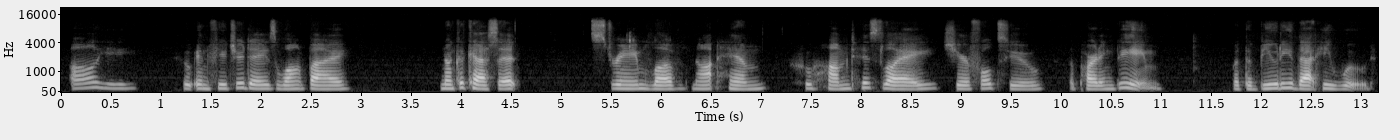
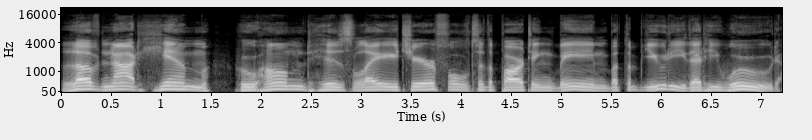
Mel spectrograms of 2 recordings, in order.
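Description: First: Reading in a soft Boston accent; quiet, careful Boston accent reading. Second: Drawn-out, formal recital; slow solemn reading. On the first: Shown as a demonstration. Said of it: "do it with a Boston accent". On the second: Acted. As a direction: read it like an old epitaph. Reading old inscription aloud.

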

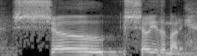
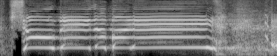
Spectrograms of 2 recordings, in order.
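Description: First: Low, halting, half-hearted repeat; reluctant agent. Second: Very high, stretched-out mock scream; lost his mind. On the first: Retold or imitated. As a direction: go along with it unwillingly, pitched low. Retold agent reluctantly repeats the phrase. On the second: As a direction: yell it like an agent losing his mind. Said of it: "he's lost his mind".

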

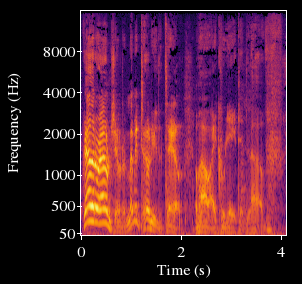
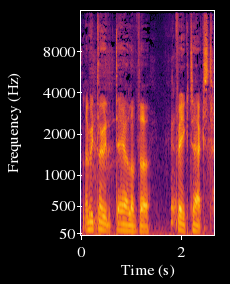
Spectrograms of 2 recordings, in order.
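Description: First: Lightly voiced old grandfather gathering the kids; a hint of a grandpa telling a tale; old grandpa storyteller. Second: Lightly played grandpa spinning a yarn; hint of an old man telling his tale; rambling grandpa story. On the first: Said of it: "this old grandfather now ... be like". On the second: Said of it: "this old grandfather".

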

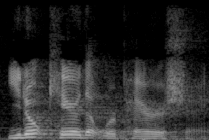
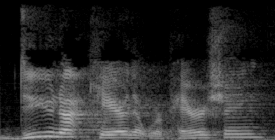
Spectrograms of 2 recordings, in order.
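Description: First: "You don't care" stated, falling at the end; flat accusation. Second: Pleading question, rising and louder; desperate question. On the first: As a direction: say it as a bitter statement, not a question. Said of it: "it is a statement". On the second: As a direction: ask it like frightened men in a sinking boat. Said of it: "not so much a question as it is a statement". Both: Shown as a demonstration.

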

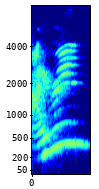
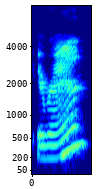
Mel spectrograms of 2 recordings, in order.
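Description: First: High, rising disbelief; a sudden delighted double take; surprised realization. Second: Said in the usual way. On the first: Real, not acted. Cohost echoes the birthplace in high surprise.

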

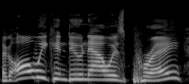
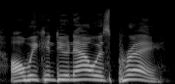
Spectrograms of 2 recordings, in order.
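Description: First: Restated with a rise on "all"; pointed, incredulous restatement; emphatic repeat. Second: Lightly voiced resignation, falling away; a hint of giving up; resigned mock quote. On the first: Shown as a demonstration. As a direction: lean on "all" as if it were absurd. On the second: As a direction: imitate a half-hearted shrug. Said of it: "It's like".

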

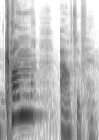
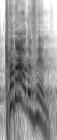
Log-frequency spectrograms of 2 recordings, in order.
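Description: First: Stern command. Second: Big, loud, higher command for the camera; showy shout. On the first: A narrator's reading. Jesus ordering the spirit out of the man, stern. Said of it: "Jesus said sternly". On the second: Acted. Mock showman performing once the camera is rolling, showy shout. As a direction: bellow it as a hammed-up performance.

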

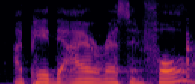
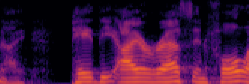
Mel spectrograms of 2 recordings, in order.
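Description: First: Said in the usual way. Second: Said again with weight on "in full" and a rise on "full"; emphatic repeat. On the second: Shown as a demonstration. Pastor insisting to the church he paid, emphatic. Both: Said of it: "I want to say that again".

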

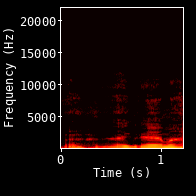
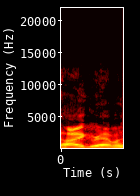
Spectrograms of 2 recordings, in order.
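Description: First: Small, higher, hushed greeting; timid, barely audible. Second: Raised, clearly projected hello; audible greeting. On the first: Shy relative greeting dying Grandma, timid and barely audible. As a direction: imitate a shy mumble to Grandma, too soft to hear. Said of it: "You gotta say it so she can hear ya". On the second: Relative greeting dying Grandma after coaching, clearly audible. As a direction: imitate speaking up so Grandma can hear. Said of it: "say it so she can hear ya". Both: Retold or imitated.

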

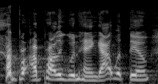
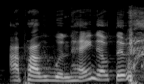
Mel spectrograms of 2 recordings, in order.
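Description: First: Laughing through the repeat, louder and quick; amused, laughing restatement. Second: Said in the usual way. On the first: Real, not acted. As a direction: chuckle the line out again. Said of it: "laughs while repeating". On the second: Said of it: "repeats it laughing".

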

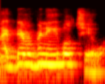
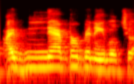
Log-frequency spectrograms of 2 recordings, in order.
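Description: First: First take, never pushed up in pitch; stress on never. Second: Said in the usual way. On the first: Real, not acted. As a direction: lean hard on never. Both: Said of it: "repeated for emphasis".

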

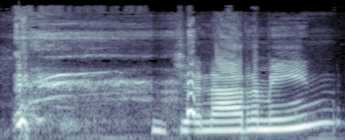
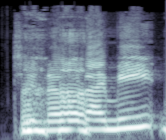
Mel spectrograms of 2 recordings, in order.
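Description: First: Run-together Cockney "jnadamean", amused; Cockney attempt. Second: Said in the usual way. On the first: Shown as a demonstration. Player echoing the game phrase, amused Cockney. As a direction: try it as one Cockney word with a laugh. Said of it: "speaking the phrase with a Cockney".

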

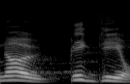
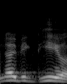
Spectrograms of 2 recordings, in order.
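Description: First: No slow and firm, big deal drawn out; stress on No. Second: Said in the usual way. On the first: Acted. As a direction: land No, big deal slowly and weightily. God's reply, slowed and emphatic.

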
